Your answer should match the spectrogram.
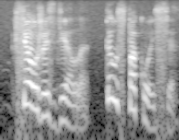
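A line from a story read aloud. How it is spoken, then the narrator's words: Dry reply. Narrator (Russian): сухо откликнулась Настасья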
